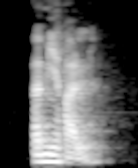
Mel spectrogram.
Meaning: female equivalent of amiral
- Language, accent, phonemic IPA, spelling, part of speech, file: French, France, /a.mi.ʁal/, amirale, noun, LL-Q150 (fra)-amirale.wav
